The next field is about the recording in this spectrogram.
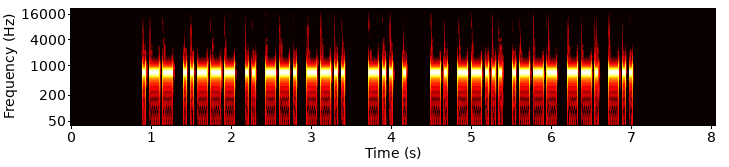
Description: Morse code, heard as a keyed tone, about 28 wpm, 700 Hz. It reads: W2IGZ DE N7JGD
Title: USA Callsign DE Callsign - 5 Characters - 28wpm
